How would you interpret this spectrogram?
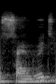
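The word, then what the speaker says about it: sandwich: सैंडविच में डी जो है यहां पर साइलेंट है।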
